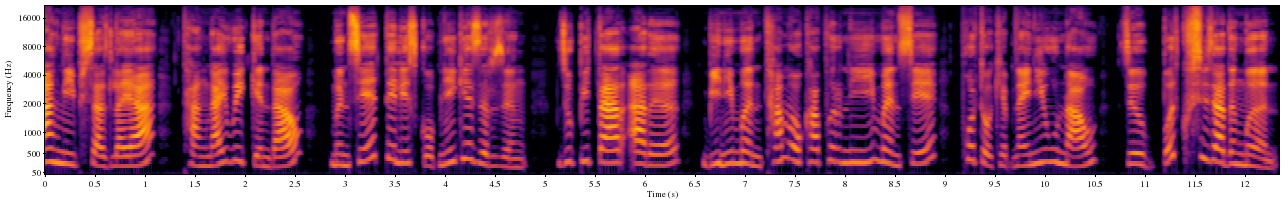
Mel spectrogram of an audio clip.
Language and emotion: Bodo, happy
